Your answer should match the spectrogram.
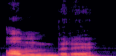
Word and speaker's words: hombre: The word for man is hombre, hombre, HOMBRE, hombre.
